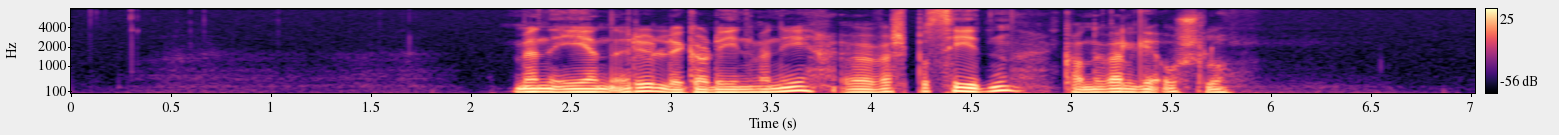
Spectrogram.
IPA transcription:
ˈmɛn ˈiː ˈeːn ˈɾʉləɡɑˌɖiːnmɛˌnyː ˈøːʋəʃ ˈpoː ˈsiːdn̩ ˈkɑn ˈdʉː ˈʋɛlɡə ˈʊʃlʊ

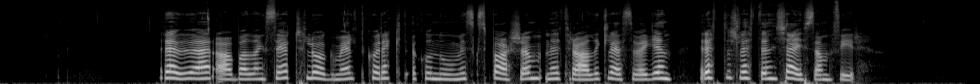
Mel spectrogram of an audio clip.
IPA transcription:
ˈɾɑʉøː ˈæːɾ ˈɑːbɑlɑŋˌseːʈ ˈloːɡˌmeːlt kʊˈɾɛkt œkʊˈnuːmɪsk ˈspɑːˌʃɑm nœʏˈtɾɑːl ˈiː ˈkleːˌsʋeːɡən ˈɾɛt ˈoː ˈʃlɛt ˈæɪn ˈçæɪsɑm ˈfyːɾ

